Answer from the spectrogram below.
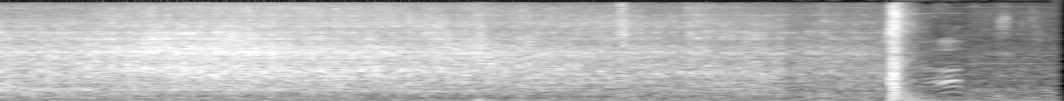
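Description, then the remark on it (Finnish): A steady low rumble of a car engine runs throughout, heard from inside the moving vehicle, ending with a brief sharp knock or clunk near the end. “Nyt nousi tähän Riku Räsäsen auton kyytiin”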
